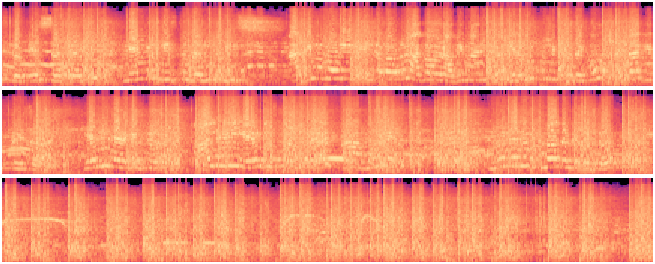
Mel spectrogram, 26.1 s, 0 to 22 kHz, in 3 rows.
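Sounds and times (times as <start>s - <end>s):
people shouting: 0.0s - 26.0s
sharp pops and cracks: 17.0s - 26.0s
high whistle: 17.3s - 18.3s, 21.1s - 22.4s.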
